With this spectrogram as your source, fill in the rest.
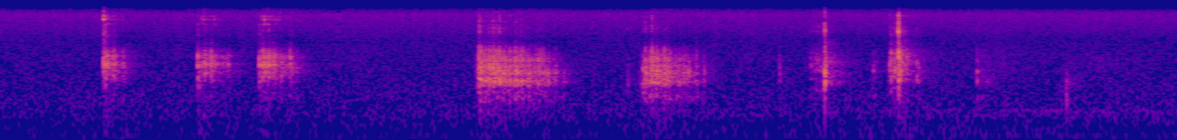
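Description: A toy's plastic parts rattle and click as a hand turns them.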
